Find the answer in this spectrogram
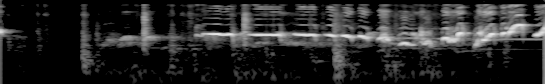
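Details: A white-rumped shama in new plumage, singing fighter-style batuk koral and muntah beling, builds from quiet notes into a long continuous stream of whistled, rapidly modulated warbling that climbs toward the end.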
